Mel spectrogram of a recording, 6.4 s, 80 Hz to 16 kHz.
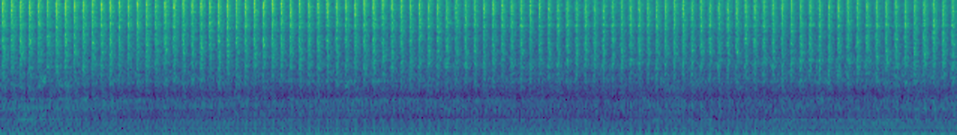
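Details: Rough running on a 2004 Husqvarna yard tractor after sitting unused since 2014: small engine pulsing with uneven lumpy beat, then dying; owner suspects it is burning through bad old fuel.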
